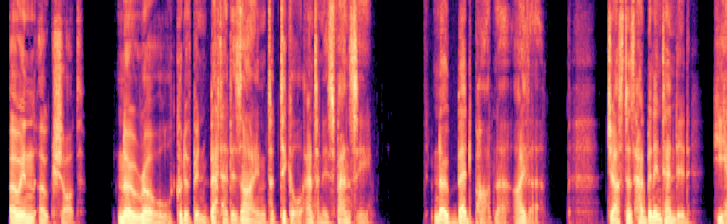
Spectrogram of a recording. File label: Drama Narration, voiceover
